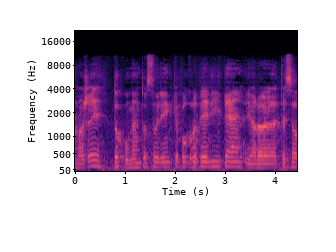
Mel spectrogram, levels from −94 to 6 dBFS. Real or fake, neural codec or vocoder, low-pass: fake; codec, 24 kHz, 1 kbps, SNAC; 10.8 kHz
